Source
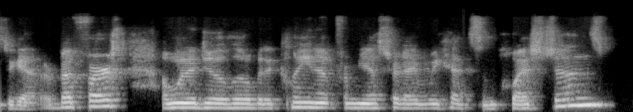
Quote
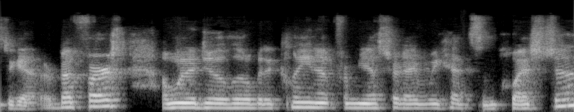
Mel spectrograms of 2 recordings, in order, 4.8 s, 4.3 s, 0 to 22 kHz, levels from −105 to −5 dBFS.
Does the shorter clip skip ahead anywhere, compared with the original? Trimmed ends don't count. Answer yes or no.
no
